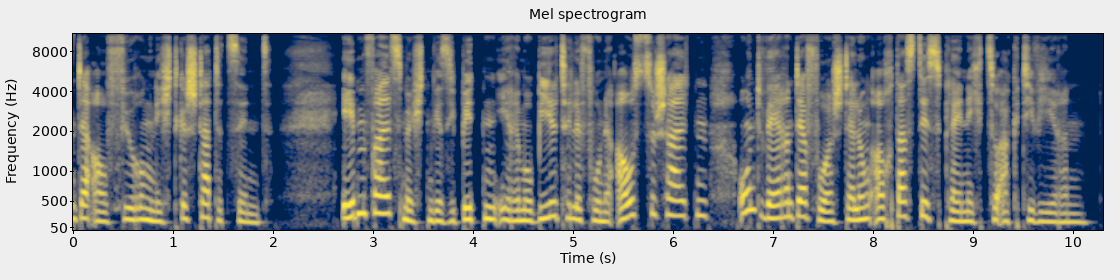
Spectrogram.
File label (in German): Opernhaus Ansage; G.F. Händel: Süsser Blumen Ambraflocken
